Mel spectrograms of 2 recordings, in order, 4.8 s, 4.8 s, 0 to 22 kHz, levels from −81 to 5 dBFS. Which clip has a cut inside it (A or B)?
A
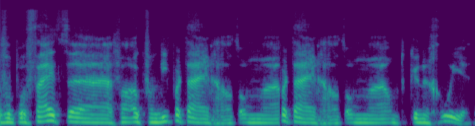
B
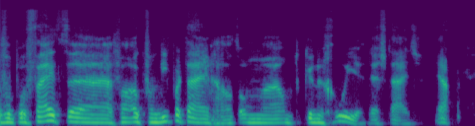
A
